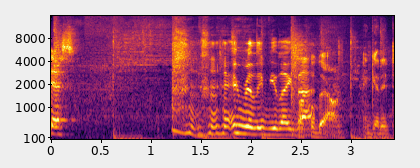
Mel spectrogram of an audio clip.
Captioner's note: laughs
